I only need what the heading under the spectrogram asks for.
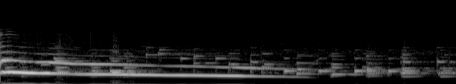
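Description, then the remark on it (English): A long, eerie werewolf-like howl from a radio drama slides slowly downward in pitch, loud, then breaks into shorter wavering wails toward the end. No one speaks. “Apparently, it caused 2 shootings in Iowa from people who thought their neighbors were really werewolves.”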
